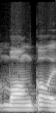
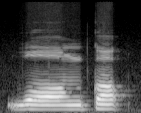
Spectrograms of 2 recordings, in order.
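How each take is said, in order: First: The name begins with an M sound. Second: The name begins with a W sound. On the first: The speaker calls it wrong. "not Mongkok" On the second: The speaker calls it right. "It's called Wong Kok"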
